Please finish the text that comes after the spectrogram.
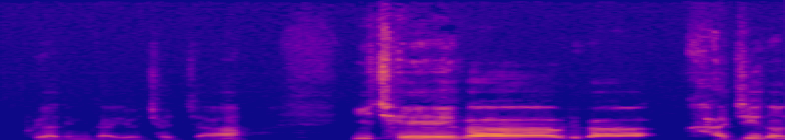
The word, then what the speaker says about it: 齊: 좀 보여야 됩니다요 제자이 재가 우리가 가지러 날 제자입니다 지금 우리가 어 뭐 제가 할 때이 제자 쓰죠 그렇지만 어 제 아까 발음이 어떻게 들리는지 모르겠지만 재로 읽어야 됩니다 재 제가 아니고 재 재 그래서 제가 여기 성교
